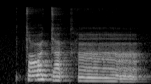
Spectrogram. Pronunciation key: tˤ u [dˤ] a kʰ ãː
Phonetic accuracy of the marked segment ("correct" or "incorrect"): incorrect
